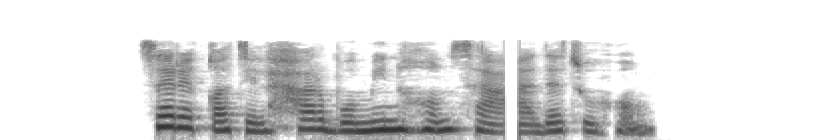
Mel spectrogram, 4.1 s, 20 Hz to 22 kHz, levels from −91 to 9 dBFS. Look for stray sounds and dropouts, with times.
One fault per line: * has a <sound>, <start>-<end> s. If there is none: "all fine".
* has a dropout, 2.5-2.6 s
